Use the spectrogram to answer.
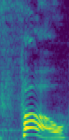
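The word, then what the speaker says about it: pho: it on the show i said foe and everybody was like what apparently it's right but it is it's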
